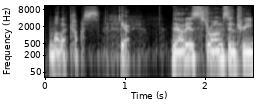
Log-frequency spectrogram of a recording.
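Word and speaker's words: μαλακός: those that are wondering I I am doing what is is hypothesized to be a somewhat more correct pronunciation of the Greek of the time not malakos but malakas yeah that is strongs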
